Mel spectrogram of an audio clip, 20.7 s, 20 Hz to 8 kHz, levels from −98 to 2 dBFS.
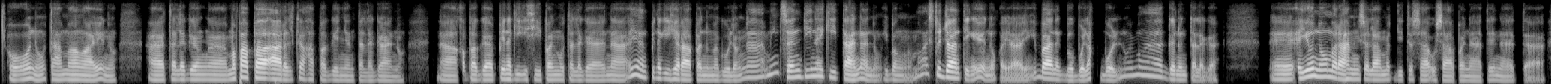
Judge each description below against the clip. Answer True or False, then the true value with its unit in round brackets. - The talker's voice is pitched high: False (130 Hz)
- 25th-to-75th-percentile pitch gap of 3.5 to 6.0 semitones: True (5.0 semitones)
